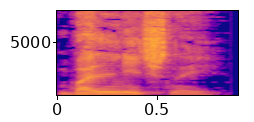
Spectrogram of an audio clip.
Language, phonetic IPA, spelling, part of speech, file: Russian, [bɐlʲˈnʲit͡ɕnɨj], больничный, adjective / noun, Ru-больничный.ogg
- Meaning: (adjective) hospital; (noun) 1. medical certificate, sick list 2. sick leave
